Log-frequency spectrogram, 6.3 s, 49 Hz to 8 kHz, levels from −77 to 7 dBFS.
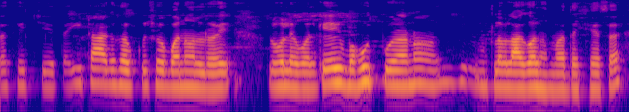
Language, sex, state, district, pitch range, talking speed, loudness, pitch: Maithili, male, Bihar, Madhepura, 150-170 Hz, 155 wpm, -19 LUFS, 160 Hz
